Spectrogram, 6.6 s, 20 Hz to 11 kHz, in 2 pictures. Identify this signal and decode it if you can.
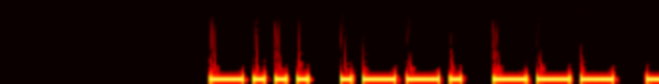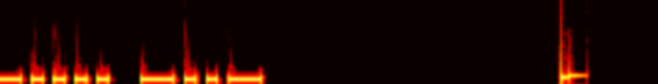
Morse code, heard as a keyed tone, about 23 wpm, 700 Hz. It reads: BPO6X
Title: Code Groups - 5 Letter:Numbers - 22wpm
